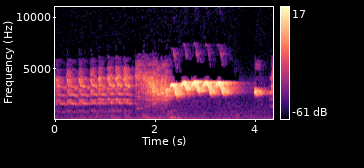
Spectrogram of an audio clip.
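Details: A tiểu mi bird sings a fast buzzy stutter of stacked notes, then a loud series of slurred, descending whistles, a pause, and a brief closing whistle.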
